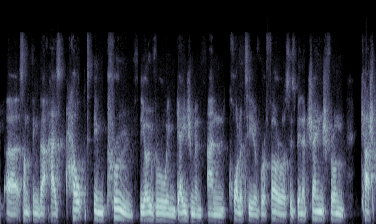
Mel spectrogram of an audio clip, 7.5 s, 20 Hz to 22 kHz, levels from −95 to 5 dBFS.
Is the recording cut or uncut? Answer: uncut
